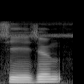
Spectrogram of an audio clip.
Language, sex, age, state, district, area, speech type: Bodo, male, 45-60, Assam, Chirang, rural, spontaneous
